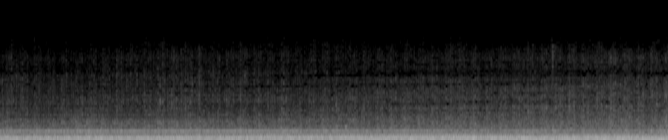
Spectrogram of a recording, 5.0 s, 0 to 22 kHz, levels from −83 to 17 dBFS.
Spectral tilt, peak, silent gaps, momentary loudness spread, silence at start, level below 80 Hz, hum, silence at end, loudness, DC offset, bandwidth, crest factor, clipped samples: -7.5 dB/octave; -8 dBFS; none; 2 LU; 0 s; -34 dBFS; none; 0 s; -22 LUFS; under 0.1%; 10 kHz; 12 dB; under 0.1%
